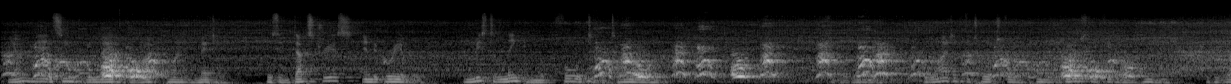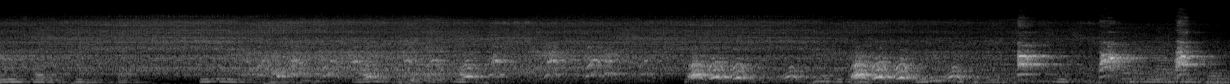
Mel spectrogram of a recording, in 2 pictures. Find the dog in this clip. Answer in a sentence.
You can hear the dog from 0.0 to 1.6 s, from 5.8 to 11.3 s and from 14.8 to 24.2 s.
